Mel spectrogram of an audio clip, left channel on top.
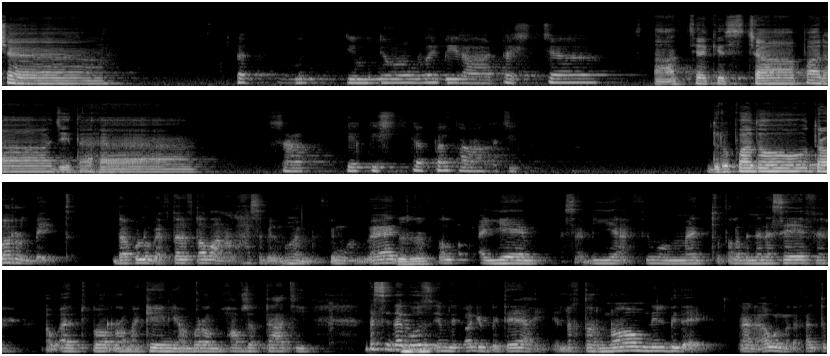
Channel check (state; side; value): different; both; correlation 0.00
